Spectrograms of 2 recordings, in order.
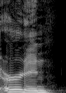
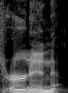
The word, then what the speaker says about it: Earnin: Earnin. – Earnin. – E-A-R-N-I-N is pronounced Ernin. I don't know how else you would pronounce it, but they really want it clear that that's how to pronounce it.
